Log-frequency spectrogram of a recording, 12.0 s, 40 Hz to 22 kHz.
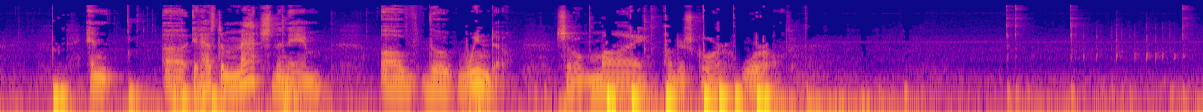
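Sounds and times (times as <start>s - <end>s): keyboard typing: 0.5s - 3.0s, 5.8s - 7.8s, 10.0s - 12.0s.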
